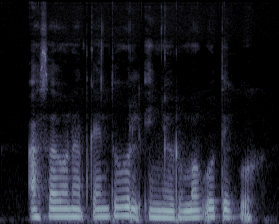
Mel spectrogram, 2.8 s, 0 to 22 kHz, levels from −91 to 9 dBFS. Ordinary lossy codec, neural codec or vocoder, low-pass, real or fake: none; none; none; real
